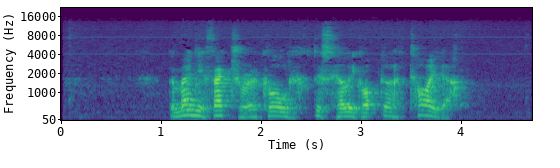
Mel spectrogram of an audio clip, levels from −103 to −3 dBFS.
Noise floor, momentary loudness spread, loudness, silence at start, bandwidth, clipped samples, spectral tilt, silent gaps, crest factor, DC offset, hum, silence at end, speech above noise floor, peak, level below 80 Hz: -65 dBFS; 10 LU; -29 LUFS; 0.85 s; 14 kHz; under 0.1%; -4.5 dB/octave; none; 22 dB; under 0.1%; none; 0.65 s; 36 dB; -8 dBFS; -76 dBFS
